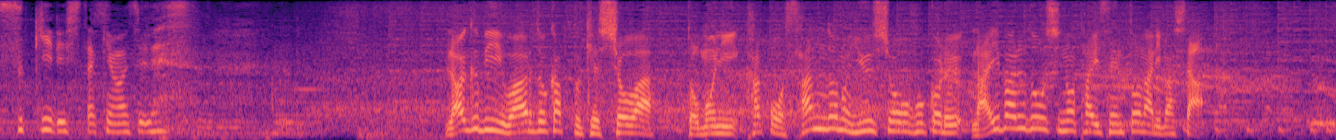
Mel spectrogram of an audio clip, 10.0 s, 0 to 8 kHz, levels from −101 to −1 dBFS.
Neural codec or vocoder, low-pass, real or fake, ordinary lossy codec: none; none; real; none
